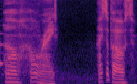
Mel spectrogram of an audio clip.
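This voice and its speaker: A woman's voice: rumbling low, slow, slight background noise. A woman playing a put-upon, reluctant young friend in a video game, grumbling. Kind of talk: video game character acting.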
